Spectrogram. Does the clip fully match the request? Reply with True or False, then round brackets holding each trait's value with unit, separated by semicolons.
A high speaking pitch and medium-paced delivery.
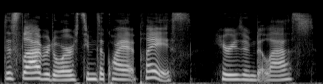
True (230 Hz; 185 wpm)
